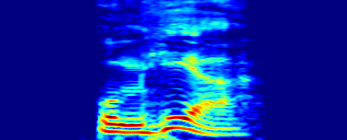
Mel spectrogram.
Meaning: around, round, about
- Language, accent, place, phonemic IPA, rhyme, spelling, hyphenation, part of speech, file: German, Germany, Berlin, /ʊmˈheːɐ̯/, -eːɐ̯, umher, um‧her, adverb, De-umher.ogg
